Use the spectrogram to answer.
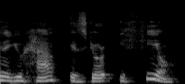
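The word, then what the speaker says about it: ihyo: And the other thing that you have is your ihio. It's spelled I-H-Y-O, ihio, which means it's your wind, the way you talk, the way you express yourself.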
